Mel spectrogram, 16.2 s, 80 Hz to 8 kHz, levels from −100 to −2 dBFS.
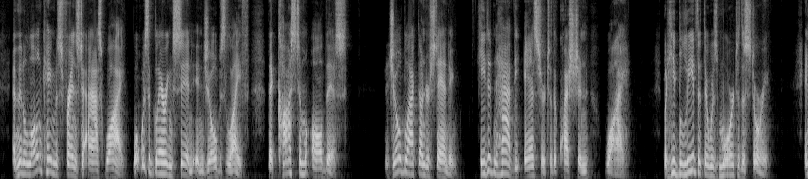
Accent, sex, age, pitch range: American, male, 50-69, 135-190 Hz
